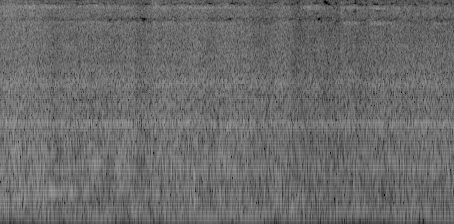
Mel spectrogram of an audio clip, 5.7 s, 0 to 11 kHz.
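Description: CrossCountry Class 220/221 Voyager diesel multiple unit moving past along the platform: a steady drone from its underfloor diesel engines with a low hum, over the rumble of its wheels on the rails.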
